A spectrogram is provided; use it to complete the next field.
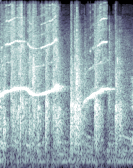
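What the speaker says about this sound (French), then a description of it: "Alors applaudissez pour Tshisekedi." A crowd at a gathering claps and cheers for a Congolese speaker, loud close applause mixed with a sustained high whistle and voices shouting over it.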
